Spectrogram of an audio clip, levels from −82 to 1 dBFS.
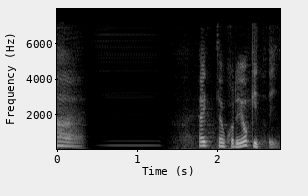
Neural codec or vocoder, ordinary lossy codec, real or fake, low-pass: codec, 16 kHz, about 1 kbps, DyCAST, with the encoder's durations; MP3, 48 kbps; fake; 7.2 kHz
